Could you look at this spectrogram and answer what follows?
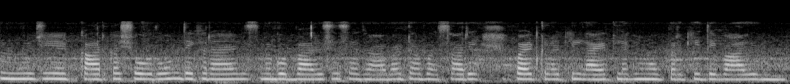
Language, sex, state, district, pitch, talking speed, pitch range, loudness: Hindi, female, Chhattisgarh, Bilaspur, 245 Hz, 190 wpm, 235-255 Hz, -18 LUFS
